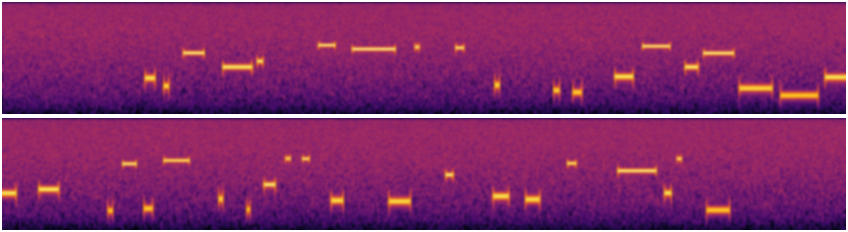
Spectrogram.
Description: Electronic bleeps of random pitch and length. There is no code.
